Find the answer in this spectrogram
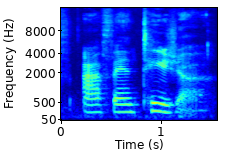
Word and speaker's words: aphantasia: You don't have aphantasia.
